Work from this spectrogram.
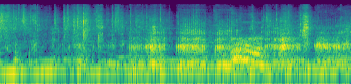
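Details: Playful growling from pet Shih Tzus Kaisia and Maggie, Kaisia eager to play with a toy crocodile: low, throaty grumbles with rising, whiny mid-pitched bursts around the middle and end, plus scuffling and handling noises.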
